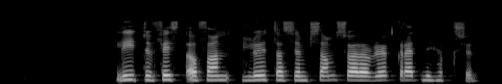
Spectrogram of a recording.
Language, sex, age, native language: Icelandic, female, 40-49, Icelandic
